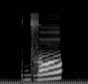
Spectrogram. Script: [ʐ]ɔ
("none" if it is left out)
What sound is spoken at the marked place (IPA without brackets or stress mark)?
d͡z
